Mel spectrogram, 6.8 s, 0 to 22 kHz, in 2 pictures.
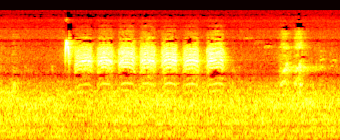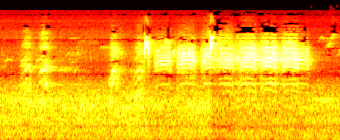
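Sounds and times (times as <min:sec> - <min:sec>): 
Black-capped Chickadee chickadee-dee-dee call: 0:00.0 - 0:06.6.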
